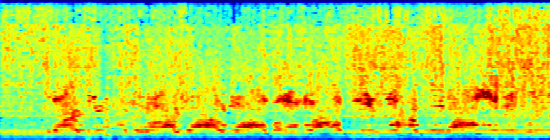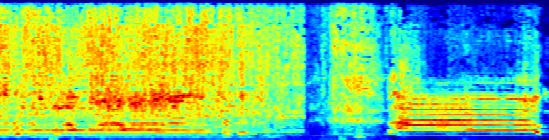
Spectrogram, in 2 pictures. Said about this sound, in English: Wow, the chainsaw also works. Wow!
